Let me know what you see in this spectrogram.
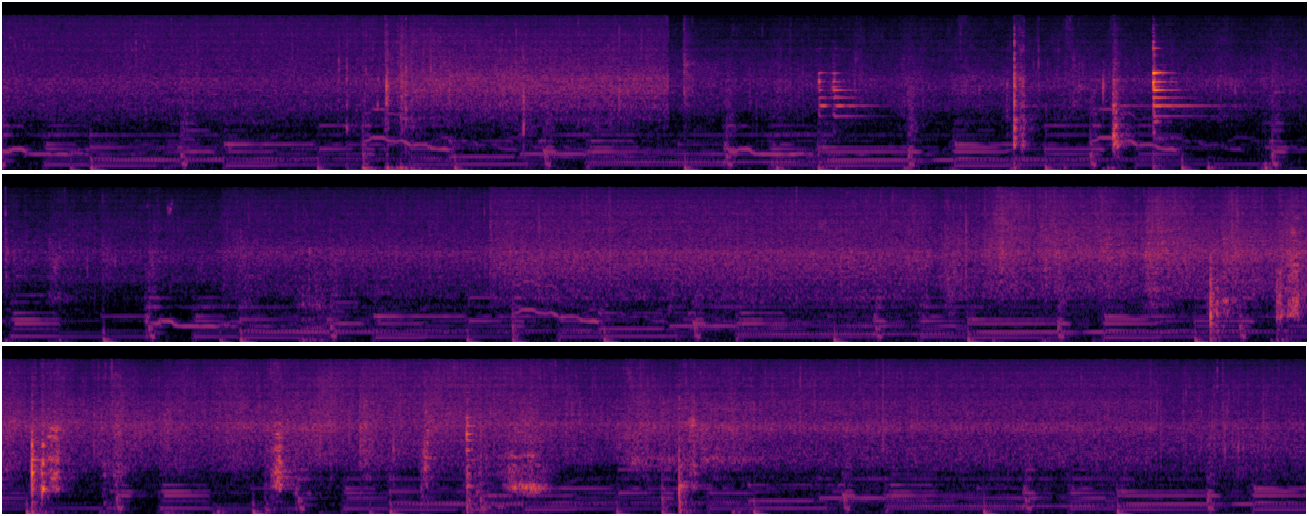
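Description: Sliced onions and porcini mushrooms sizzling in butter in a non-stick frying pan, with a spatula clicking and knocking against the pan as they are stirred. The sizzle grows louder about halfway through.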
